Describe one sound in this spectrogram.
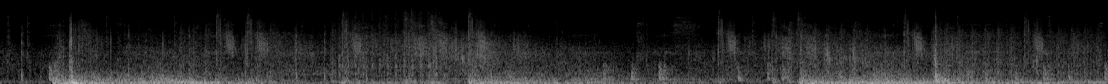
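Footsteps thud and clank across floors and up metal stairs.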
